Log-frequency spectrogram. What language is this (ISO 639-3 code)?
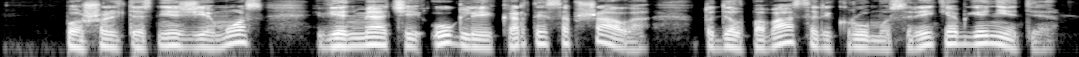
lit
